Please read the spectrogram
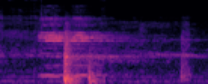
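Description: Metal spoon clinking on a stainless steel plate while spooning in flour: a ringing clink about half a second in that dies away slowly, then a light tap near the end.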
